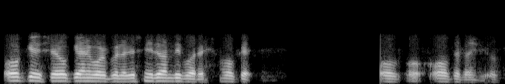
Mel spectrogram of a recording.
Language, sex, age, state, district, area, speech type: Malayalam, male, 45-60, Kerala, Idukki, rural, conversation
